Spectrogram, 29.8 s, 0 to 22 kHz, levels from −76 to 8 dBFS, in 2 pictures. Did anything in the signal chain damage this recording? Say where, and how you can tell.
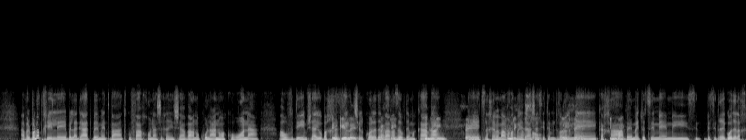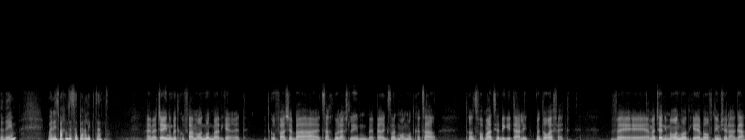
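No, the speech carries only the expected imprint of a call chain, with nothing above 8 kHz, which fits the call's microphone processing and an Opus codec running at wideband, and no stage between microphone and playback has left any damage that can be heard.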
